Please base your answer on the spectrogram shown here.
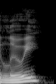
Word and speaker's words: Louis: is Julie Louise Dreyfus so it is spelled l-o-u-i-s but do you say Louie first base um I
